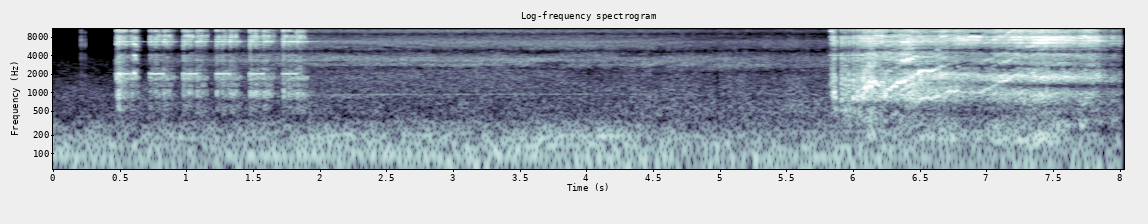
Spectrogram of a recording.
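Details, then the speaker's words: Hobao Hyper MT Plus II 1/7 brushless 4WD monster truck running 6S (three 2S batteries) slowed badly after a few hard throttle pulls. Quick string of high ESC reset beeps, then faint motor hiss. Owner suspects low-voltage cutoff, and it runs well again after the reset. "all right we've had about three or four good pulls of the trigger and it's just slowed down significantly so I think it's the battery Let's uh reset the ESC and just see what's going on"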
